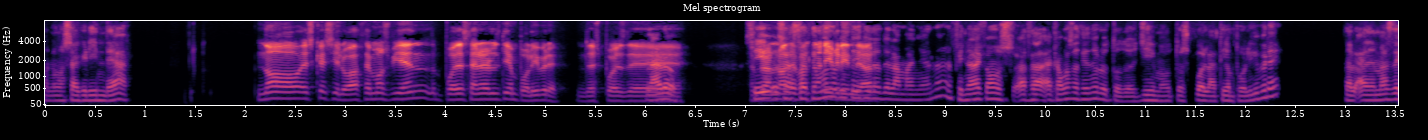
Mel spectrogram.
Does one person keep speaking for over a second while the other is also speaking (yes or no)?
yes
